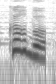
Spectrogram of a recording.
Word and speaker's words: corbeau: Corbeau. Corbeau. Corbeau. Corbeau. Corbeau. Corbeau. Sounds like cordon bleu.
